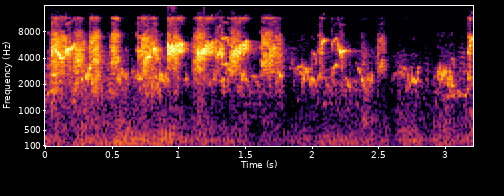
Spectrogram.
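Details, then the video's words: Budgerigars chirping in an outdoor colony, bright rapid tweets in quick clusters at first, easing into softer scattered warbles and chirps. "Budgies chirping sounds in outdoor budgies colony"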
